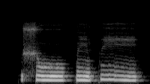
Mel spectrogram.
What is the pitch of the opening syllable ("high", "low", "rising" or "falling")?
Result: low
